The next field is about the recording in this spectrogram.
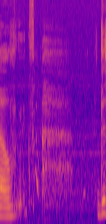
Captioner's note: chuckling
